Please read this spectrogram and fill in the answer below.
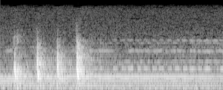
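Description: Three sharp knocks on a wooden door in the first second, over a steady held chord of background music.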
